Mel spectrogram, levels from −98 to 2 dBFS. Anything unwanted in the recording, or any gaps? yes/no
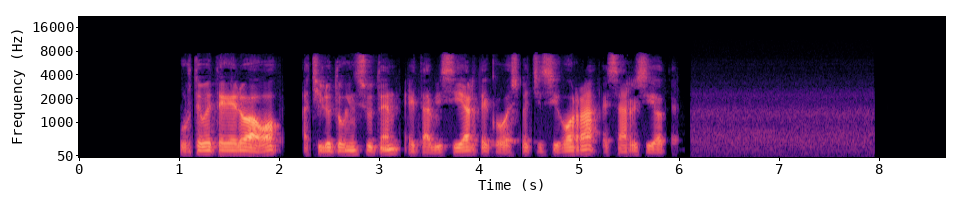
no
